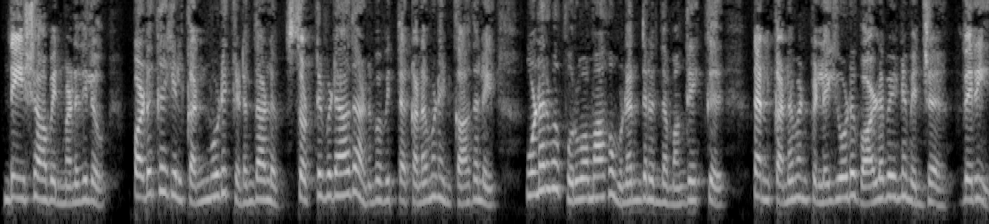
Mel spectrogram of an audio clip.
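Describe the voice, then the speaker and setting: A woman's voice: on the high side, slight background noise. A woman reading a novel aloud as an audiobook narrator with dramatic storytelling.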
